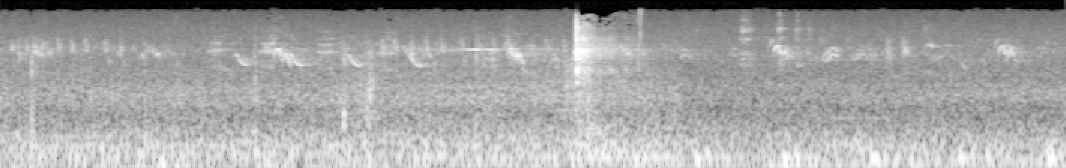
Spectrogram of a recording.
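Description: Birds chirping in a string of short, falling calls over a low, steady background rumble, with one sharp clack a little under four seconds in.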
